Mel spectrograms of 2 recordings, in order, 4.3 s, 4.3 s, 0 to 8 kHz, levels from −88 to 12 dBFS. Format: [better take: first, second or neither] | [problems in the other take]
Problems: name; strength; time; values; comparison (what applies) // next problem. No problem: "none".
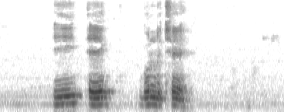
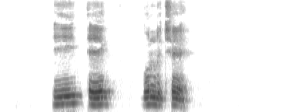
first | noise reduction (neural mask model DeepFilterNet 3)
